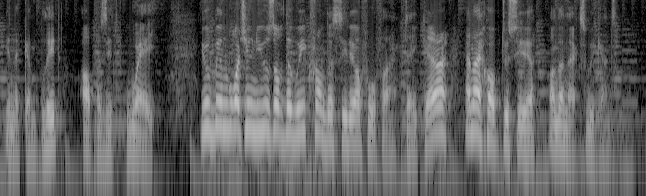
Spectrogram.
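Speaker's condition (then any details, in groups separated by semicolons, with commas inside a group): No condition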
